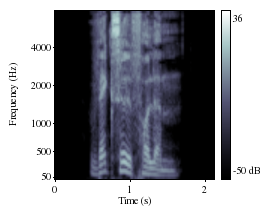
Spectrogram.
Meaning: strong dative masculine/neuter singular of wechselvoll
- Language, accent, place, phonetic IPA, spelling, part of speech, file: German, Germany, Berlin, [ˈvɛksl̩ˌfɔləm], wechselvollem, adjective, De-wechselvollem.ogg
